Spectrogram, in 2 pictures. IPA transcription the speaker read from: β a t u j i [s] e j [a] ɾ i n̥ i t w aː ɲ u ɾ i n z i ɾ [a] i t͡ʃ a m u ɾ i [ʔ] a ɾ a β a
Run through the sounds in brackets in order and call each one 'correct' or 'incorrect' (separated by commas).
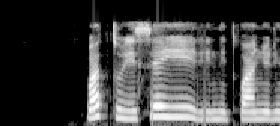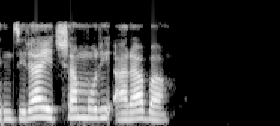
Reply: correct, incorrect, correct, correct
